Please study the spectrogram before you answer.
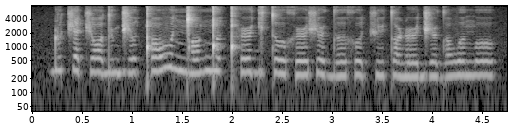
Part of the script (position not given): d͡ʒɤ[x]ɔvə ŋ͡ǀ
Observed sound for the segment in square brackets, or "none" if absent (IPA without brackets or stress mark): ǃ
